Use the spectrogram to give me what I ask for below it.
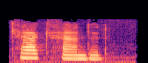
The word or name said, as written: cack-handed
